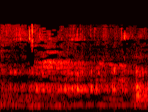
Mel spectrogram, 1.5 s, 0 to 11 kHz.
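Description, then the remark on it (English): About 9 ounces of water pours steadily into a container for a second and a half, a soft continuous splashing trickle with slight bubbling swells, fairly quiet, with no voices. “This is just, you know, whatever, 9 ounces of water.”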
